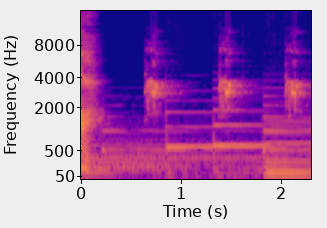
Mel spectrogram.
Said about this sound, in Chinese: 可是啊，蚂蚁没来，反倒来了一只小鸟，啄着饼干屑，吃得津津有味儿，一吃完就飞走了。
